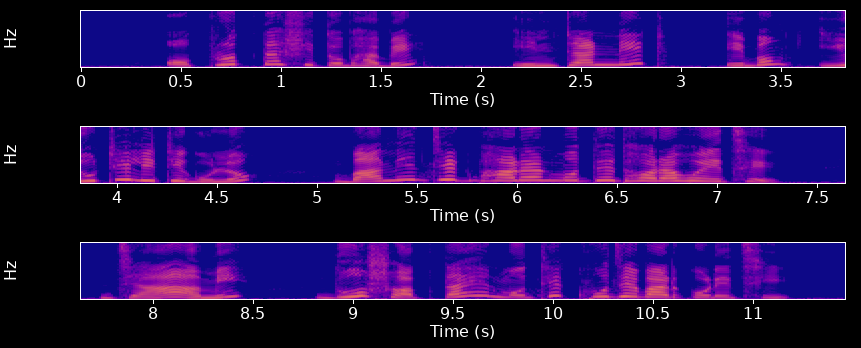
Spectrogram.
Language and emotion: Bengali, surprised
